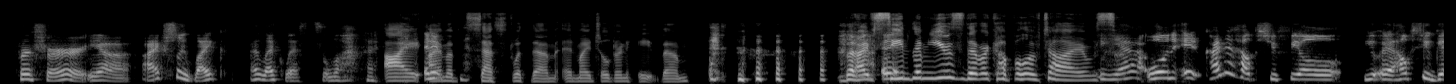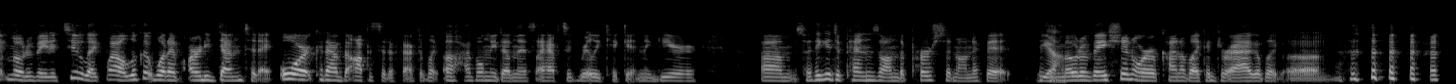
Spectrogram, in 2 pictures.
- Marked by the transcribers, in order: laughing while speaking: "a lot"; chuckle; chuckle; chuckle; laugh
- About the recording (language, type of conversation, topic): English, unstructured, What helps you stay committed to regular exercise over time?
- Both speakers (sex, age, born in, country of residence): female, 35-39, United States, United States; female, 45-49, United States, United States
